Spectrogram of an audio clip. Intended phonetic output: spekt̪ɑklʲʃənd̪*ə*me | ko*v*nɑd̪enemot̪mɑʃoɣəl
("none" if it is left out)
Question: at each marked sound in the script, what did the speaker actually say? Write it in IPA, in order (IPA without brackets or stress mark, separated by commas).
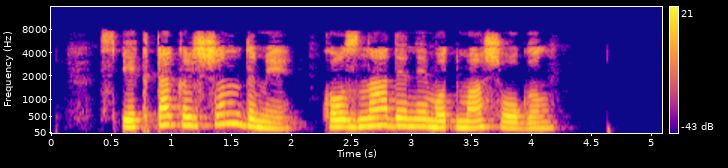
ə, z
